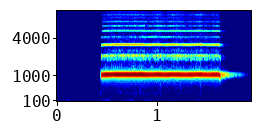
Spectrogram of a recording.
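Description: Single high C note blown on a recorder, a steady, bright, pure tone held just over a second, close and clear, then tailing off quickly.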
